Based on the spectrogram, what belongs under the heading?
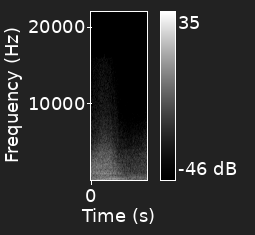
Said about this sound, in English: If you stand on a bridge above the Monroe Expressway, you can hear the roar of the occasional car or 18-wheeler rushing beneath you.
